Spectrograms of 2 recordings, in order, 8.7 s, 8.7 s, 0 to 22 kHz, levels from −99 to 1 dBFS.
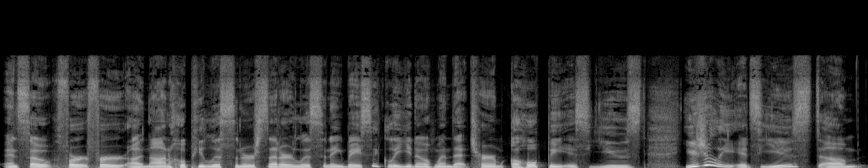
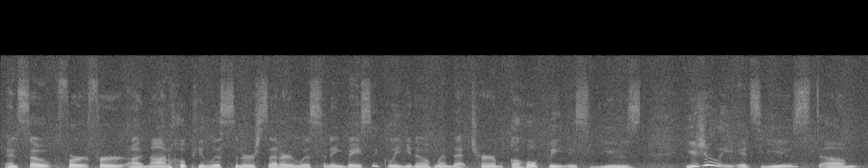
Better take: first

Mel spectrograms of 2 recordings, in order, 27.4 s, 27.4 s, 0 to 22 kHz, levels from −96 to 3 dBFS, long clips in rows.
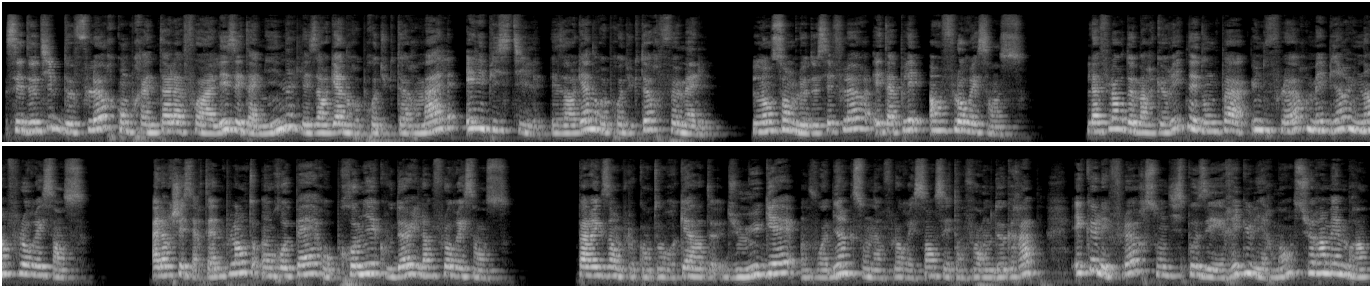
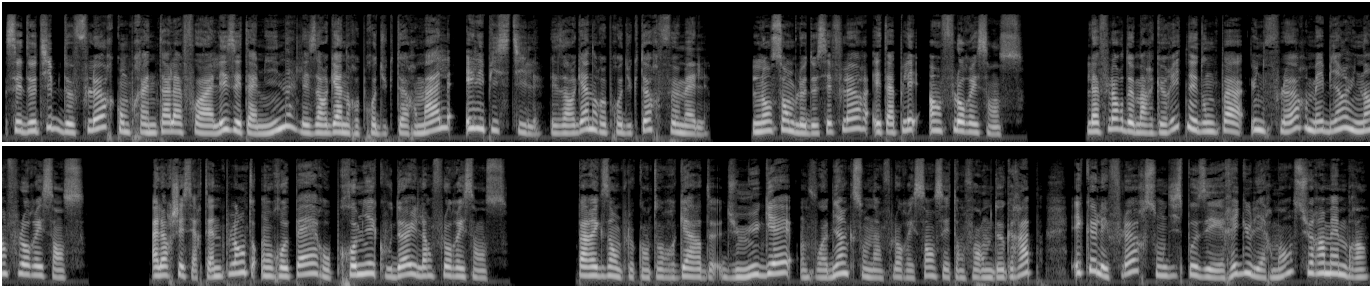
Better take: second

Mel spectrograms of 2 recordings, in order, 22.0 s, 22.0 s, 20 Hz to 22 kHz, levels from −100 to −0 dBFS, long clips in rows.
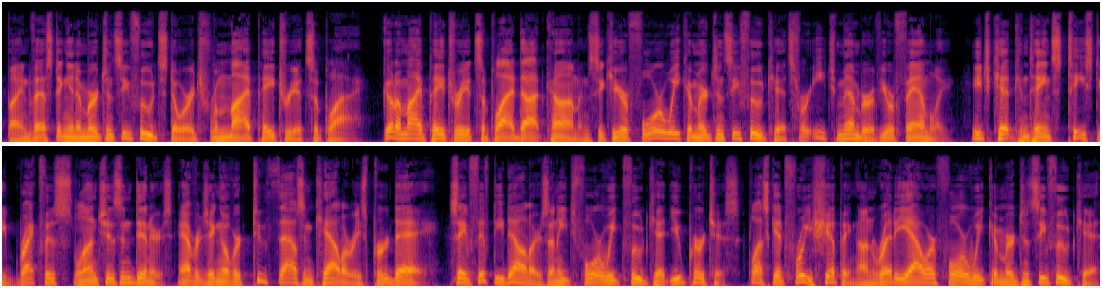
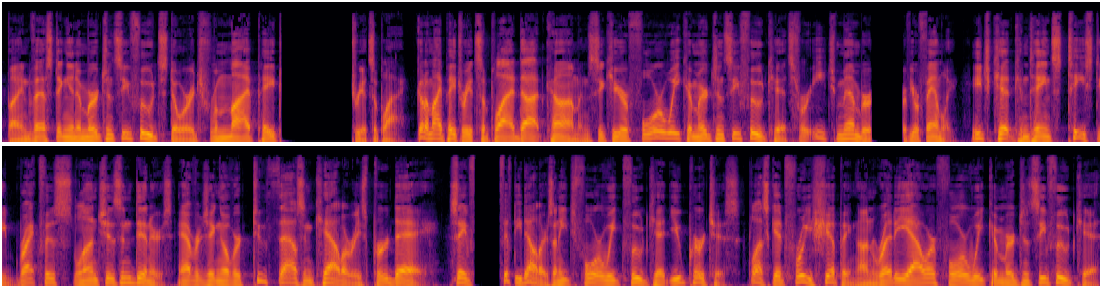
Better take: first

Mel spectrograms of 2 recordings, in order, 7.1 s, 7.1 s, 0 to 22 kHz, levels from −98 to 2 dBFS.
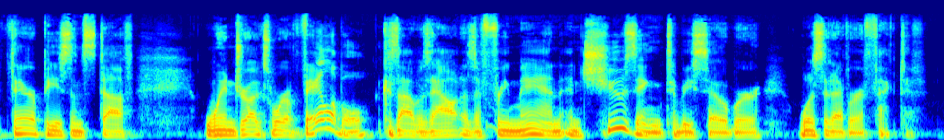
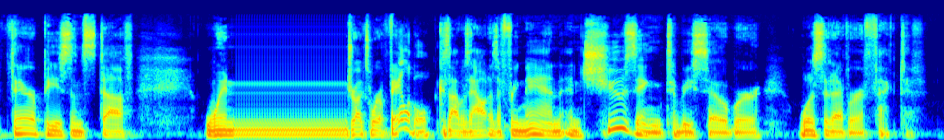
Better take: first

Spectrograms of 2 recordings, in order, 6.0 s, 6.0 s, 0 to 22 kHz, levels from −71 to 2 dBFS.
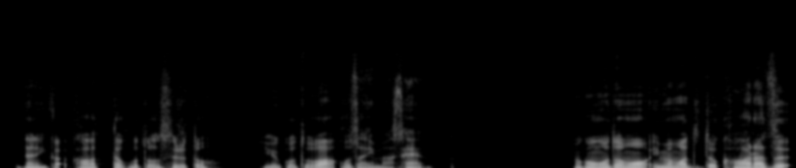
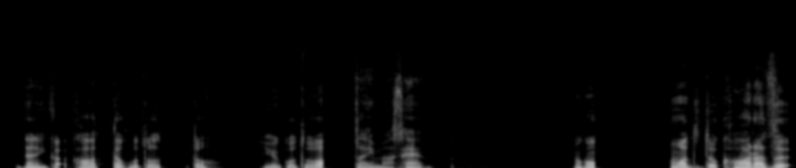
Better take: first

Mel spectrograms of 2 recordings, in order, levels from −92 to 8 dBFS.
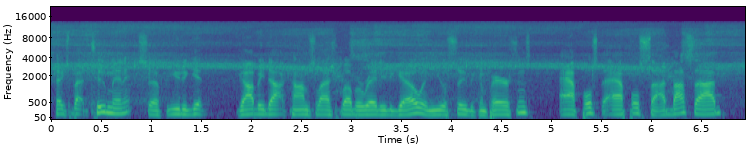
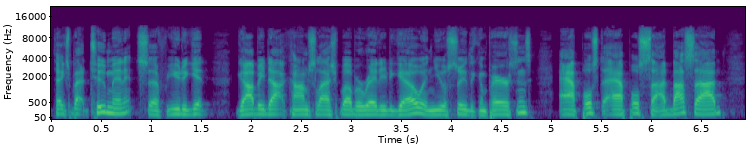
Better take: second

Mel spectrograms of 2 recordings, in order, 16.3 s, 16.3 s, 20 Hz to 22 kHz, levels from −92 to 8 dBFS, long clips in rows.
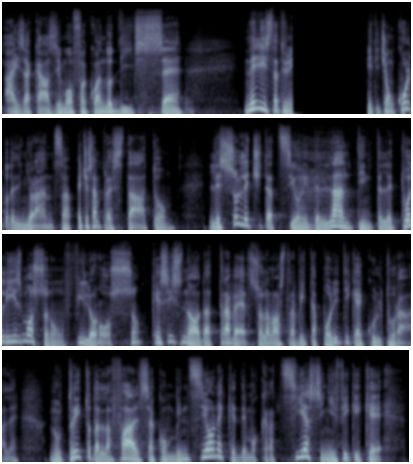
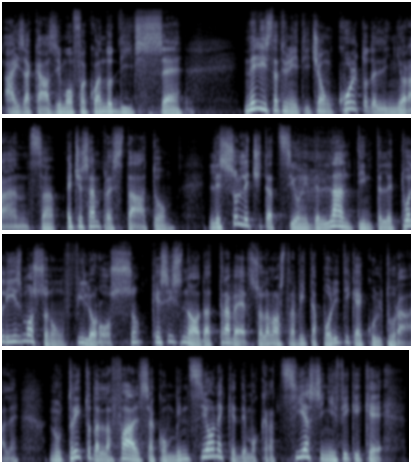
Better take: second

